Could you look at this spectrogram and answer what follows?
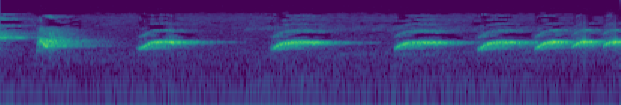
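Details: White-rumped shama singing to prompt other shamas to reply: short rising whistled notes, each with a faint higher overtone, repeated at uneven gaps and speeding up toward the end.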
